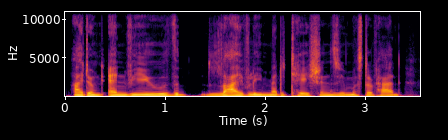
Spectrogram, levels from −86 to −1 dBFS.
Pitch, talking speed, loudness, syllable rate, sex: 130 Hz, 185 wpm, -19 LUFS, 5.5 syllables/s, male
